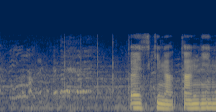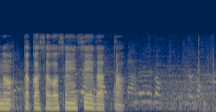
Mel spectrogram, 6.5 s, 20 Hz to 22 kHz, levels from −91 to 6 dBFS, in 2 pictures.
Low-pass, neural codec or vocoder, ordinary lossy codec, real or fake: 7.2 kHz; vocoder, 22.05 kHz, 80 mel bands, WaveNeXt; none; fake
